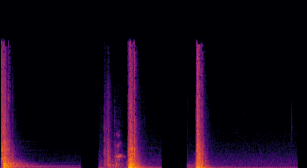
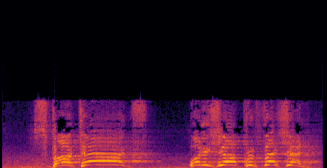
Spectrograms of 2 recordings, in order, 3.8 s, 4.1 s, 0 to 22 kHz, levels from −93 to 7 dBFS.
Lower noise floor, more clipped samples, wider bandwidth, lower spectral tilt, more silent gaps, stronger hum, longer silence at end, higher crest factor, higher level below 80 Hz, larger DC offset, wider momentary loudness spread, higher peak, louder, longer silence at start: first, -56 dBFS vs -41 dBFS; neither; first, 16.5 kHz vs 9.4 kHz; first, -5.5 dB/octave vs -3 dB/octave; first, 1.02-1.21 s, 2.03-2.31 s vs none; neither; first, 1.25 s vs 0.1 s; about the same, 20 dB vs 18 dB; first, -30 dBFS vs -48 dBFS; second, under 0.1% vs 0.6%; first, 21 LU vs 15 LU; about the same, -4 dBFS vs -2 dBFS; second, -23 LUFS vs -18 LUFS; about the same, 0 s vs 0.05 s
